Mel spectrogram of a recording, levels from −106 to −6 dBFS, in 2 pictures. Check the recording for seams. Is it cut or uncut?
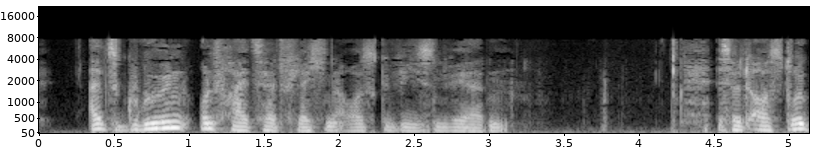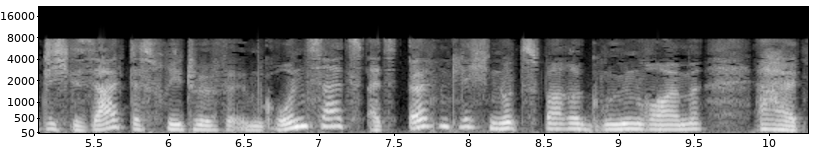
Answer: uncut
